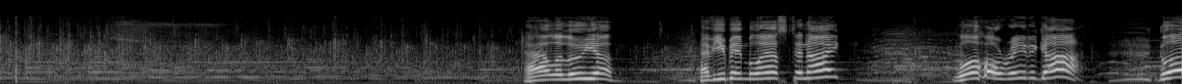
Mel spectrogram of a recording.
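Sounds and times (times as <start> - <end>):
audience clapping hands: 0.0 - 7.9
speech: 5.2 - 6.2, 7.0 - 8.5, 9.5 - 11.8.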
